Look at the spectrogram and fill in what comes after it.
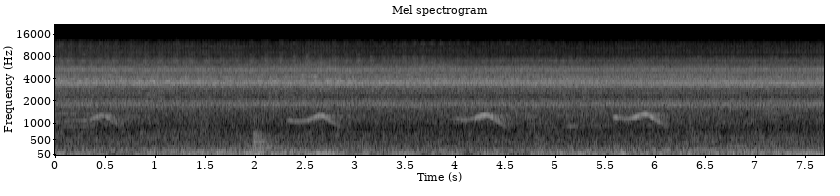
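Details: Cicadas calling in a wooded countryside area of Sakon Nakhon, Thailand, recorded on a GoPro Hero 9: a steady high, shimmering drone, with a bird's short rising-and-falling whistled note repeated about every two seconds.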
